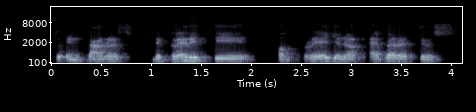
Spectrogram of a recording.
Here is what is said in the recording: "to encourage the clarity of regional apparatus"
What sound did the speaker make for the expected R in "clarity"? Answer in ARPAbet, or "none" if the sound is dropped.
R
